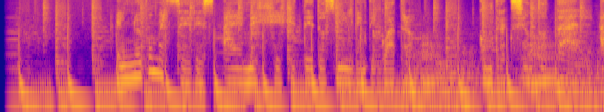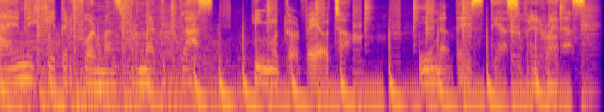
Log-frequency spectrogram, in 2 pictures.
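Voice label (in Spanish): provocativa excitante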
